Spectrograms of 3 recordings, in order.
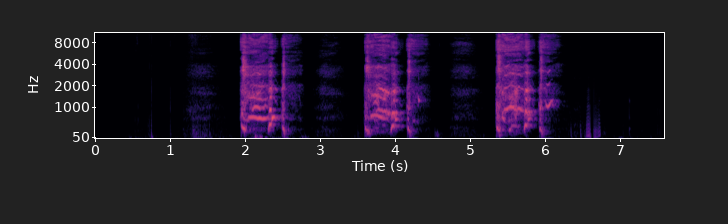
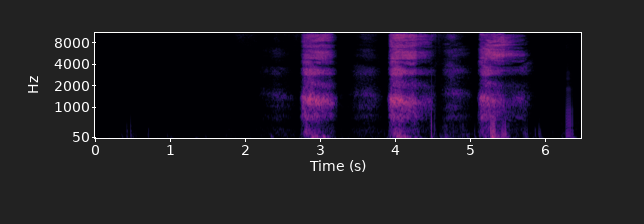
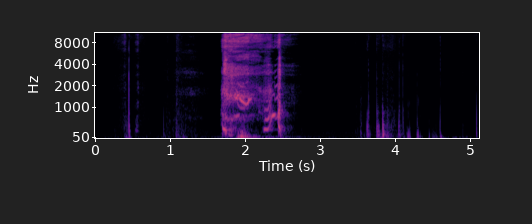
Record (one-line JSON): {"three_cough_length": "7.6 s", "three_cough_amplitude": 5826, "three_cough_signal_mean_std_ratio": 0.42, "exhalation_length": "6.5 s", "exhalation_amplitude": 3683, "exhalation_signal_mean_std_ratio": 0.42, "cough_length": "5.1 s", "cough_amplitude": 6210, "cough_signal_mean_std_ratio": 0.32, "survey_phase": "beta (2021-08-13 to 2022-03-07)", "age": "65+", "gender": "Female", "wearing_mask": "No", "symptom_none": true, "smoker_status": "Ex-smoker", "respiratory_condition_asthma": false, "respiratory_condition_other": false, "recruitment_source": "REACT", "submission_delay": "1 day", "covid_test_result": "Negative", "covid_test_method": "RT-qPCR"}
